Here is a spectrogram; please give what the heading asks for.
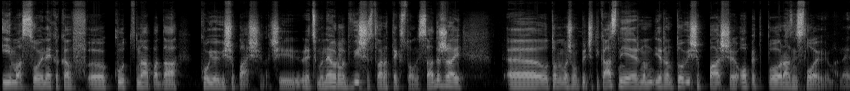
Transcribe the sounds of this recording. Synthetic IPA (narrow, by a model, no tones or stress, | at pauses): imasʋo̞ːjne̞kakaʋkut̪naːpad̪a | ko̞jijojʋiʃepaːʃezna̰ːt͡ʃiɾet̪simo̞ne̞uɾolepʋiʃest̪ʋaːɾat̪e̞kst̪ua̰lˠnisad̪r̩ʒaj | əot̪o̞memo̞ʒemo̞pɾiːt͡ʃḁt̪ikasnijejeɾnamjeɾnamt̪o̞ːʋiʃepaːʃeʔo̞pet̪po̞ɾaːznimslˠo̞jḛʋḭma̰nḛ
